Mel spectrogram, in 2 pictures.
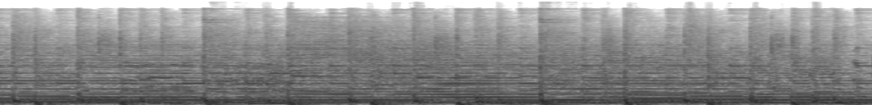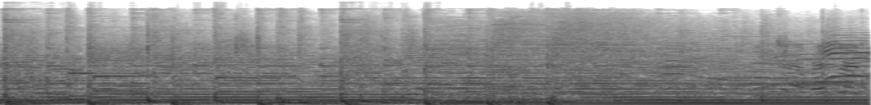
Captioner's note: cheering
